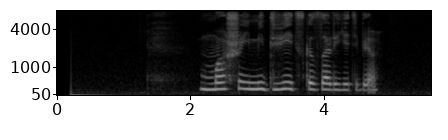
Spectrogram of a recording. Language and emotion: Russian, angry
